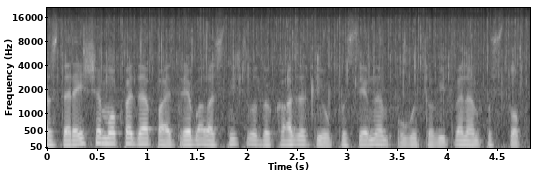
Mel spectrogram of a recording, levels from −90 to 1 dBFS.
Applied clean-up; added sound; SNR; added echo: none; Rain; 13 dB; none.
